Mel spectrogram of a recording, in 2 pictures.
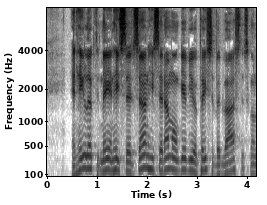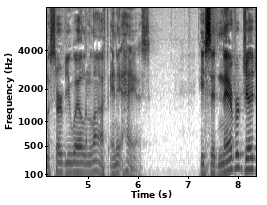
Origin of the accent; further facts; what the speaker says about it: North Carolina, United States; I'm from the South. Some of you might not have been able to tell now. My family's from the Southern Appalachian Mountains up here in North Carolina.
